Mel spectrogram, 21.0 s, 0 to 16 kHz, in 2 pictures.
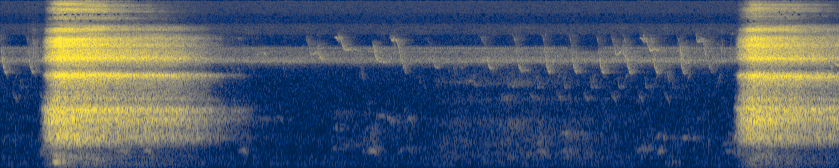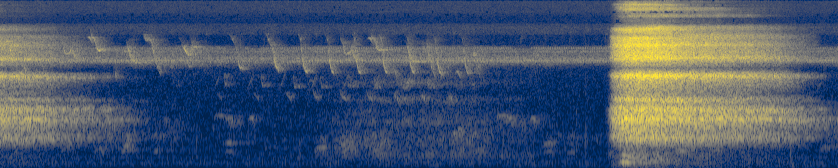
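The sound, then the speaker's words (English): Deep breathing exercise: three loud, long breaths pushed out through a wide-open mouth, evenly spaced about nine seconds apart, with quiet gaps between them and a faint, steady high chirping in the background. “Take 4 deeper inhalation breaths through your nose. And as you exhale, open your mouth wide and push the air out.”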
